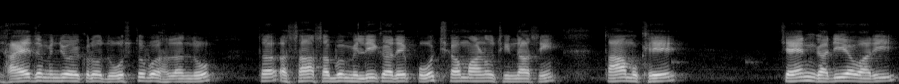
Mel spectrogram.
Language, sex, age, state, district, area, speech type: Sindhi, male, 45-60, Maharashtra, Thane, urban, spontaneous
